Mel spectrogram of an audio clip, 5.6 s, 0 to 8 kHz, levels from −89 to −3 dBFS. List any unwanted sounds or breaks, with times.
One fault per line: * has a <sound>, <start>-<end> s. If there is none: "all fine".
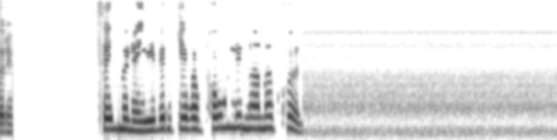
all fine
